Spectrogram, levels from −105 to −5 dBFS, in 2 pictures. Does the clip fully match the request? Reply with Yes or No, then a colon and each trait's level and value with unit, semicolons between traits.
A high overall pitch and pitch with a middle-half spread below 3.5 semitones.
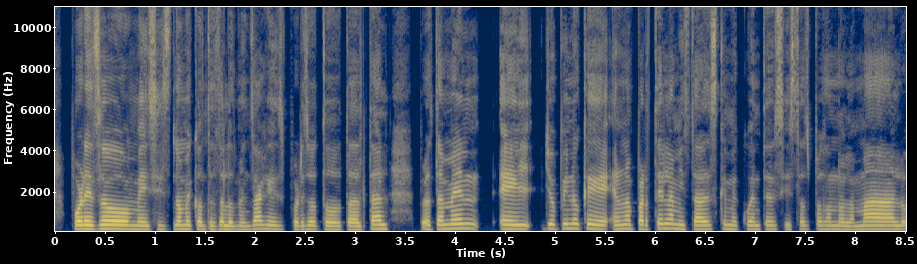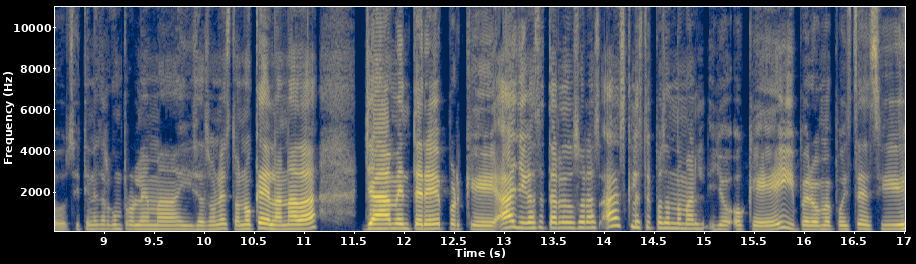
Yes: high, 200 Hz; average, 2.8 semitones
